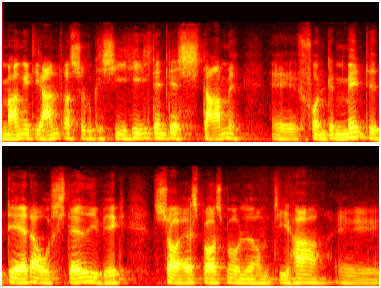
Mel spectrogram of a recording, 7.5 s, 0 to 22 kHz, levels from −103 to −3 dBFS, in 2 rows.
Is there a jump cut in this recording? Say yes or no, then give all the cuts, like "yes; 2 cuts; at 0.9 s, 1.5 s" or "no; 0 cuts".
no; 0 cuts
